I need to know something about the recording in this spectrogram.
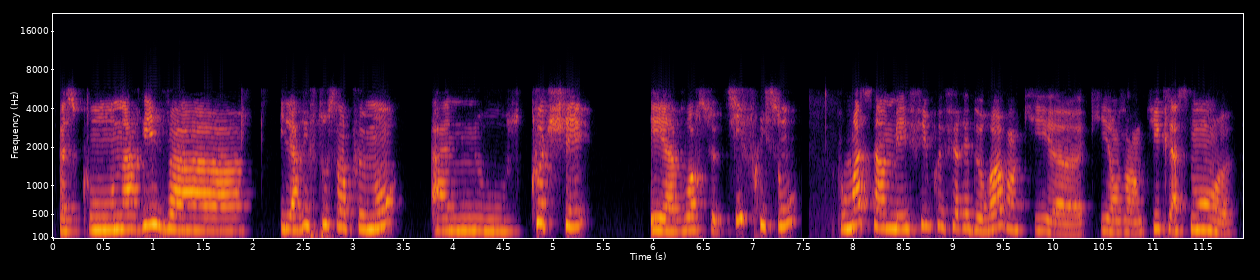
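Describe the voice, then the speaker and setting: A woman's voice: a little high, moderate pace. Enthusiastic woman praising a favorite film. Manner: enthusiastic, hesitant with fillers. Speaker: film podcast co-host. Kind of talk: casual film discussion. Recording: dull lo-fi sound.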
